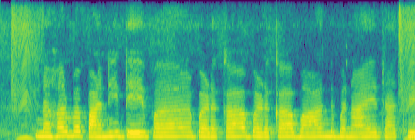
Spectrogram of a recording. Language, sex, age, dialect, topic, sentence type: Chhattisgarhi, female, 25-30, Eastern, agriculture, statement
